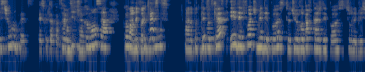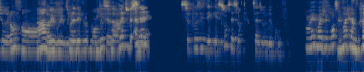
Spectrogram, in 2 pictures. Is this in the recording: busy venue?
no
